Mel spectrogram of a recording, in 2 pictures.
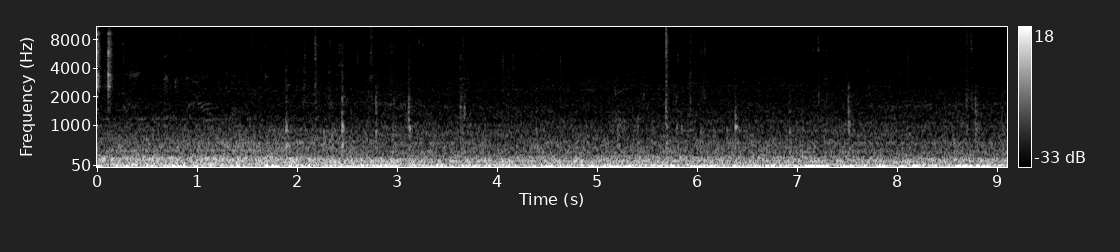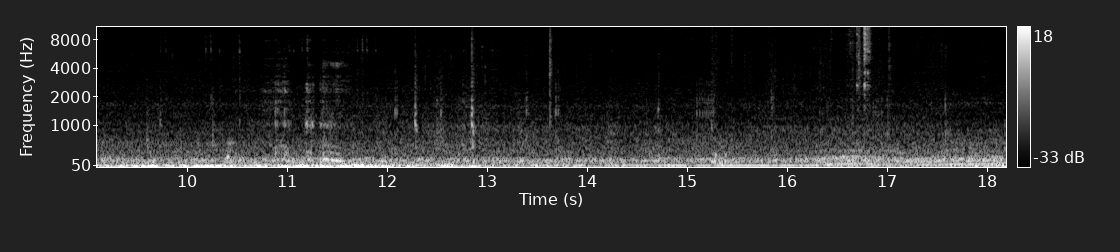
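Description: Steady low engine and tyre rumble heard from inside the cabin of a car driving slowly, with scattered light clicks and rattles.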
